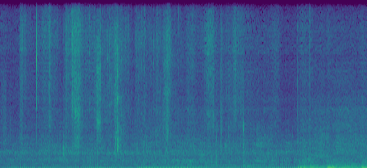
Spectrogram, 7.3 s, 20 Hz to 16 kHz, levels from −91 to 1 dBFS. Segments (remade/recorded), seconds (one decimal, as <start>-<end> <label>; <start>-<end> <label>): 0.0-2.1 remade; 2.1-3.7 recorded; 3.7-7.3 remade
